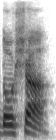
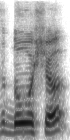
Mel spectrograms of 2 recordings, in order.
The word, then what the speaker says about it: dosha: We have to pronounce it as dosha, not the dosha. Vata, not as a vata. Pitta, not as a pitta. And kapha, not as a kapha. We have to pronounce it as our Sanskrit pattern, not the according to European style.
